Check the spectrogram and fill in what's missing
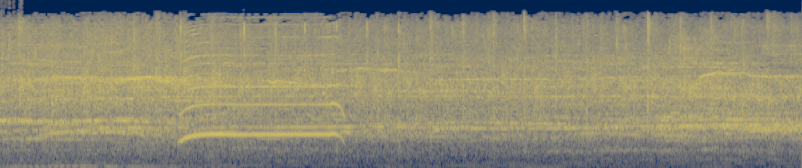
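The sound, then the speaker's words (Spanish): A large crowd applauds loudly and steadily at the close of an event's programme in a city, with cheers and whistles rising above the dense clapping throughout. “Una capital en la que sonó un fuerte aplauso, más allá de las fronteras, al cierre de la programación.”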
